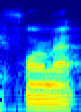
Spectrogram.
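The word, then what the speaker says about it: fmt: gonna warn you now I tend to call this the format package because I hate the name foam I just don't like the pronunciation but technically it is funked I believe so we're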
